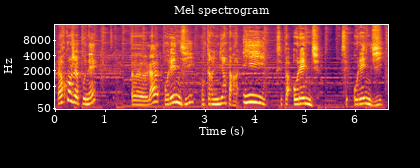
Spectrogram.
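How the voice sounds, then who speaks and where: A cheerful young woman teaching a language video lesson, repeating each word slowly and clearly. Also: fairly high pitch, expressive, darkish tone, faint music behind.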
